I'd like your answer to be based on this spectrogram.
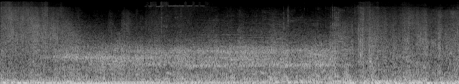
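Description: Confringo blasting spell explosions in Hogwarts Legacy, Dark Arts combat on Nintendo Switch: a loud, dense barrage of booms and bursts rumbling continuously and up close, with no clear gaps between blasts.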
